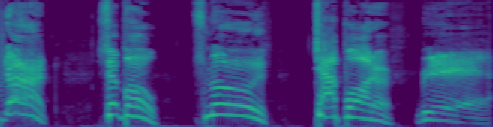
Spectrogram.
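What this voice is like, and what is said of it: Impression of Zoe reading ads. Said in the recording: “That's your Zoe impersonation? ... Zoe doing Tito's reads.”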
